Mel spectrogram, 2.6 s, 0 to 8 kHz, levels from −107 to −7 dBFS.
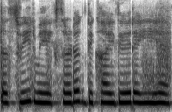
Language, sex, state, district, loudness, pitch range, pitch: Hindi, female, Uttar Pradesh, Lucknow, -9 LUFS, 255-265 Hz, 260 Hz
